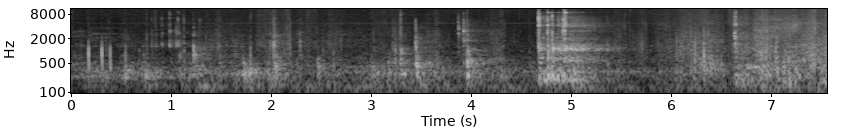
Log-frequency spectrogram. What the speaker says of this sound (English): I'm going to clamp this on this end.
